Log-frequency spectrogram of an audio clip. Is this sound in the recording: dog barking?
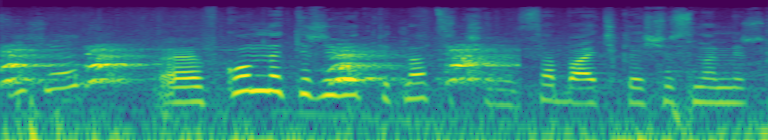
yes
